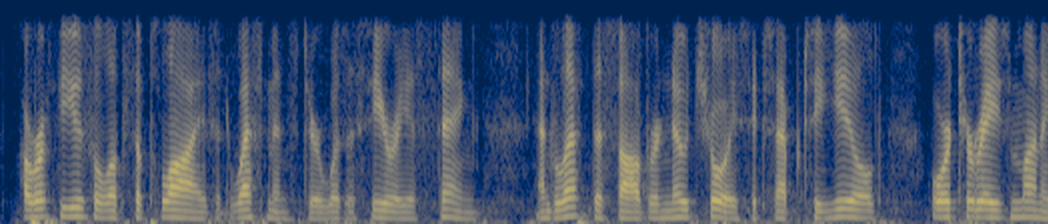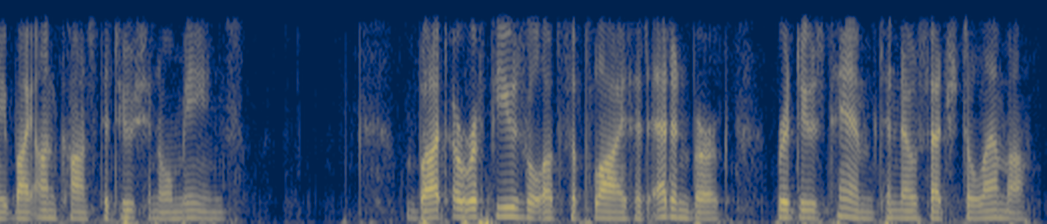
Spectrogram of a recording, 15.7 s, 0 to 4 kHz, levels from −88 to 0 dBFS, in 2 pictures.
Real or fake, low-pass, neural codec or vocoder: fake; 3.6 kHz; codec, 16 kHz, 4.8 kbps, FACodec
